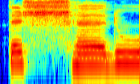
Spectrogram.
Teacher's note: نعطي الشين الهمسة والرخاوة والتفشي. تش، انتشار الصوت.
